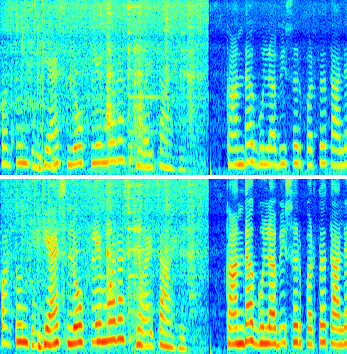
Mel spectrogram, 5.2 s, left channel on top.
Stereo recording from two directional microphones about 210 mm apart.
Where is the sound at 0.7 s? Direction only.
50° right (ahead or behind).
